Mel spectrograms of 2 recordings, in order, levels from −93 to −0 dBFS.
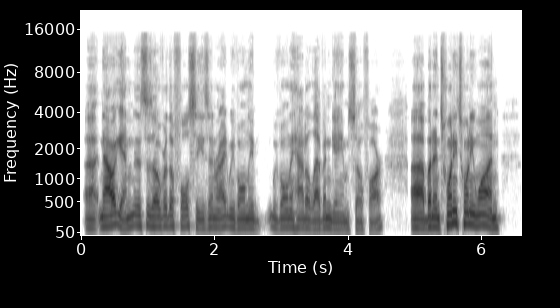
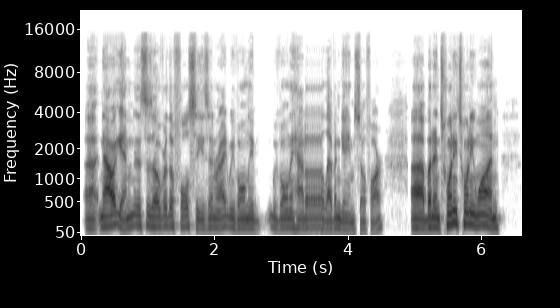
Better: first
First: none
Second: audio freezing; at 3.5 s

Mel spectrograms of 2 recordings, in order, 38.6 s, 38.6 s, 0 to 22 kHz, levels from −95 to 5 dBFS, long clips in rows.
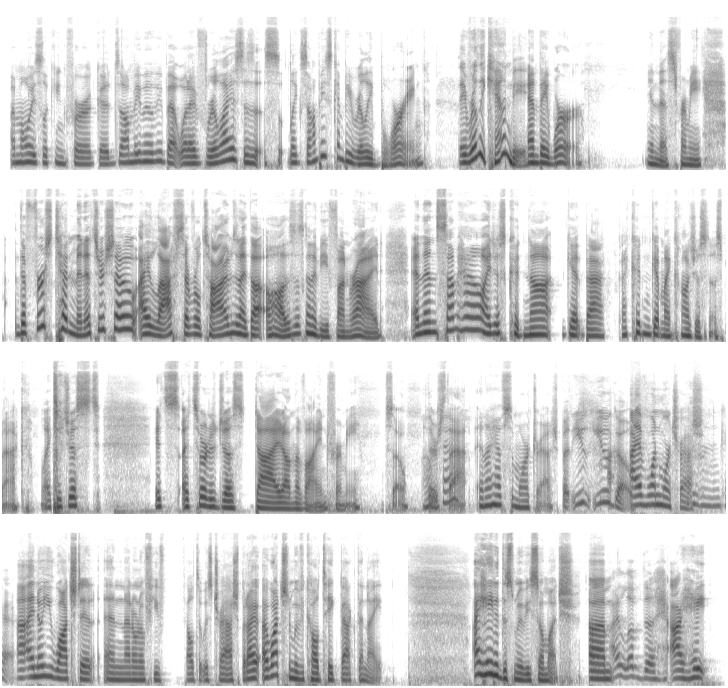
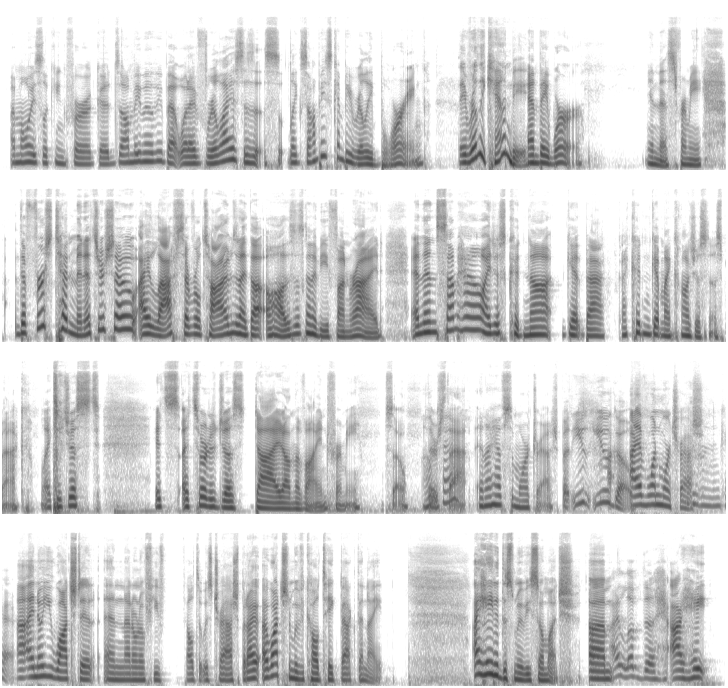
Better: neither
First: none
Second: none

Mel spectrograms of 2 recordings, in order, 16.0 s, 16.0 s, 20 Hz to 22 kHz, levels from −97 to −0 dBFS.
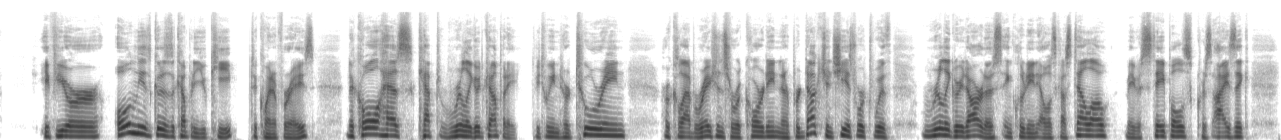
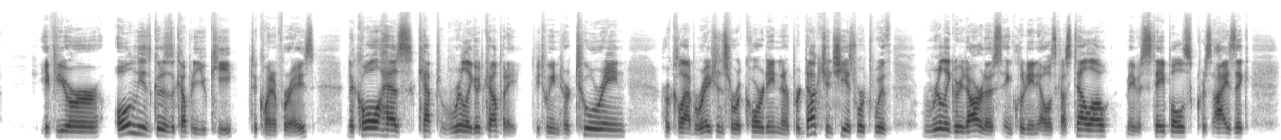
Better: first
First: none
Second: thin; very; fading below 350 Hz

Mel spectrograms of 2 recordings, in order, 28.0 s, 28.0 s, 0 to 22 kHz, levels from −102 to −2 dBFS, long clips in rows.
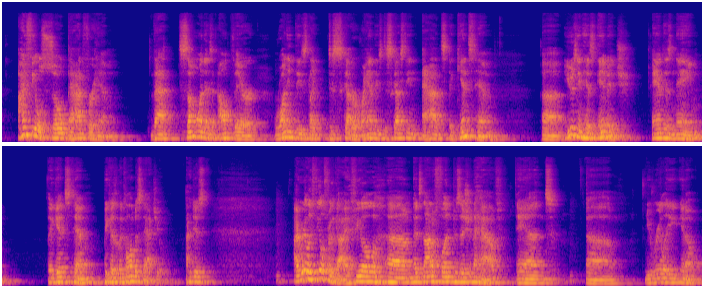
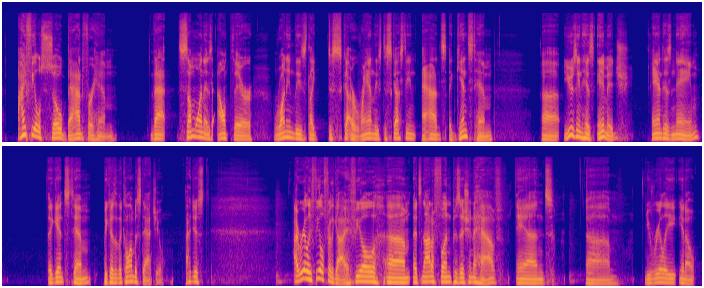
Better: second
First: off-mic speech; far // room echo; slight; dies away in 0.6 s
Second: none

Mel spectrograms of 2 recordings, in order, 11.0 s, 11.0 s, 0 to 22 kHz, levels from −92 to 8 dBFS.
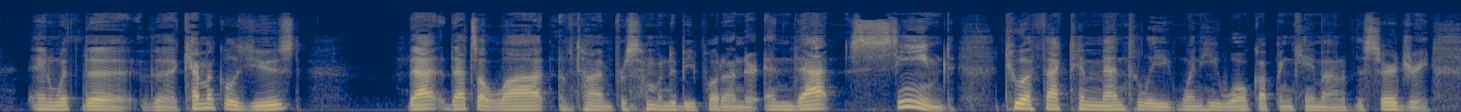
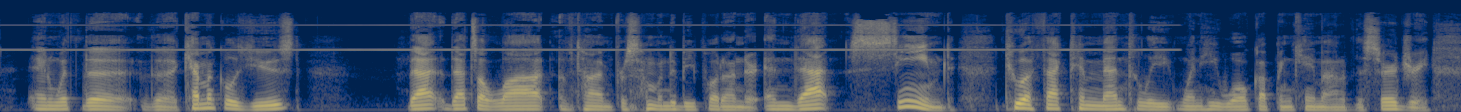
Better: first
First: none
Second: high-pitched whine; noticeable; until 9 s; 3.5 kHz, 20 dB below the speech

